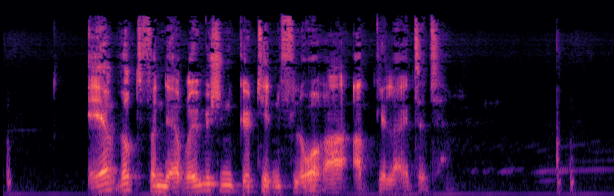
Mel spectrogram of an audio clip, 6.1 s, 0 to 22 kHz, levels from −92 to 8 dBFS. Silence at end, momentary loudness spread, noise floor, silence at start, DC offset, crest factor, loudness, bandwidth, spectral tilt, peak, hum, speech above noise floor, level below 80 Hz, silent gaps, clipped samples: 0.4 s; 10 LU; -66 dBFS; 0.05 s; under 0.1%; 22 dB; -21 LUFS; 16 kHz; -1.5 dB/octave; -2 dBFS; none; 43 dB; -60 dBFS; none; under 0.1%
